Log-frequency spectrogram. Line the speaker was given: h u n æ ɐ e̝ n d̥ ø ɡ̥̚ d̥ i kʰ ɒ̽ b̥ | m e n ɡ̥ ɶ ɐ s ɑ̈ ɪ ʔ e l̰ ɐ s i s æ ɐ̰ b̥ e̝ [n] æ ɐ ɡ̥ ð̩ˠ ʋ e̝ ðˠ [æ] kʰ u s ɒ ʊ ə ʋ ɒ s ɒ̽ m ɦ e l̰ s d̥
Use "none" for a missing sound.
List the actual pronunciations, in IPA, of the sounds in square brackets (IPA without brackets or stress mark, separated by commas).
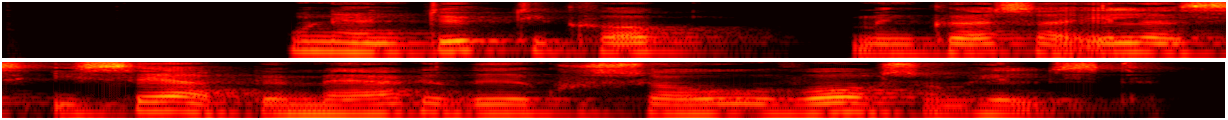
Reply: m, æ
